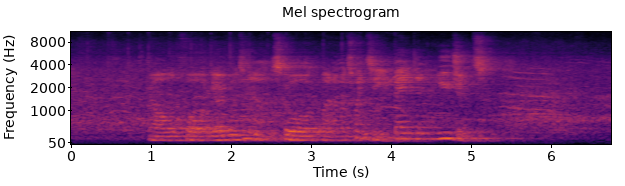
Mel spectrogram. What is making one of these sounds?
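A stadium crowd roars loudly in a sudden cheer.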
